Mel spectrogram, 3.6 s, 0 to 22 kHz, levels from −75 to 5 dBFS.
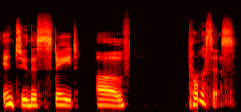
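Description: At 1.12 s, just after "into this", then at 1.95 s and 2.97 s, the speech jumps abruptly, skipping forward, losing roughly a tenth of a second at the first two and about a fifth at the last. Each is likely a dropped buffer (overrun), where unread audio was overwritten and the edges spliced together. Unlike a dropout, no silent gap is heard; the sound simply lurches ahead.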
